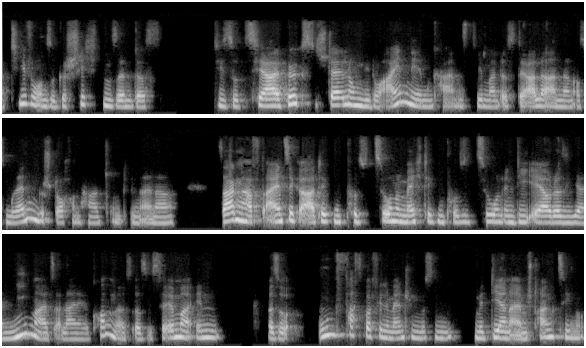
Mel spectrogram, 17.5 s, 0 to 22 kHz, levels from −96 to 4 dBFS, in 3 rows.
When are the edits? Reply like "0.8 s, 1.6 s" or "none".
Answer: none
